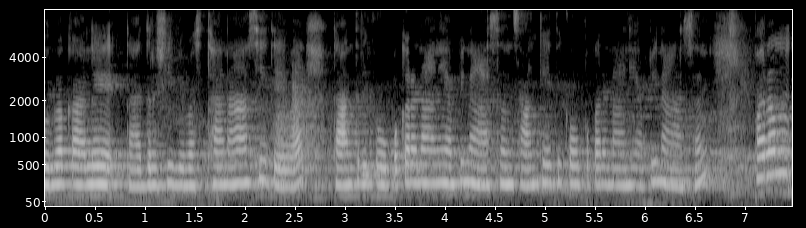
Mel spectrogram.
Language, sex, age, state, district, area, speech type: Sanskrit, female, 18-30, Telangana, Ranga Reddy, urban, spontaneous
